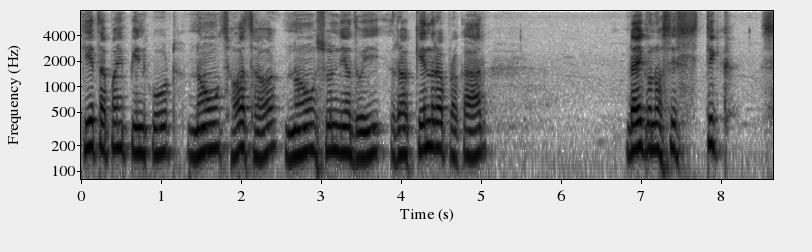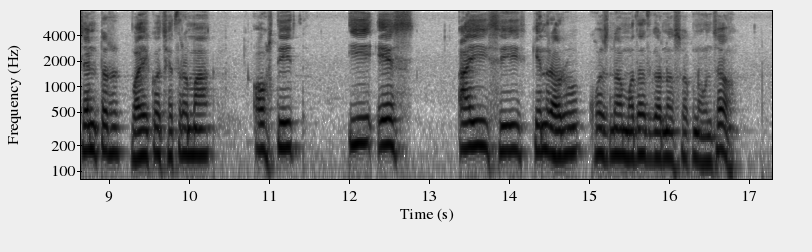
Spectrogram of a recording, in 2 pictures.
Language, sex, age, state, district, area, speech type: Nepali, male, 60+, West Bengal, Kalimpong, rural, read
